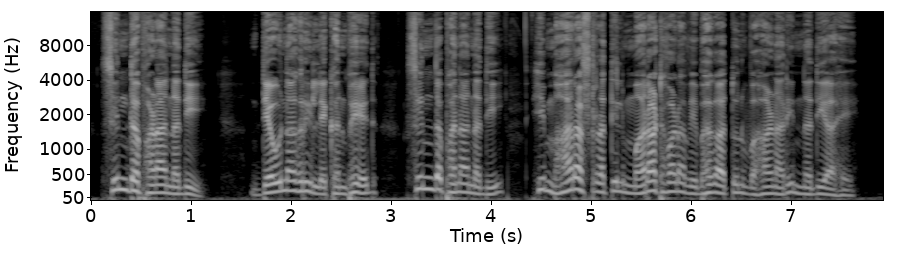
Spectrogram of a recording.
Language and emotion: Marathi, neutral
